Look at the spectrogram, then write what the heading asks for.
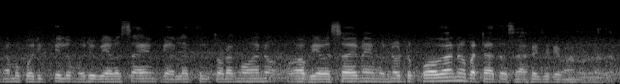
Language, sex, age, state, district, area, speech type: Malayalam, male, 45-60, Kerala, Kottayam, urban, spontaneous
